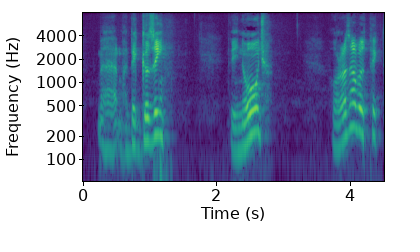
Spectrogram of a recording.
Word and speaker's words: Norge: my big guzzy the nordge or as i was picked up uh the correct pronunciation should be nauga having said that i'm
